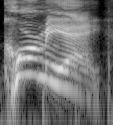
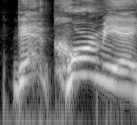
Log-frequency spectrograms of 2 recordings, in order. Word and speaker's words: Cormier: Apparently, he's like an equal partner in it, which I didn't know, but thank you for giving his it's pronounced Cormier. Cormier, he was a UFC fighter at one time.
